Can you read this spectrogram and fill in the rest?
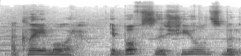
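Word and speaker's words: Claidheamh Mòr: Okay, I never knew how to pronounce this thing, but apparently it's just pronounced Claymore with a Scottish accent. I can't really do a Scottish accent. A Claymore.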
